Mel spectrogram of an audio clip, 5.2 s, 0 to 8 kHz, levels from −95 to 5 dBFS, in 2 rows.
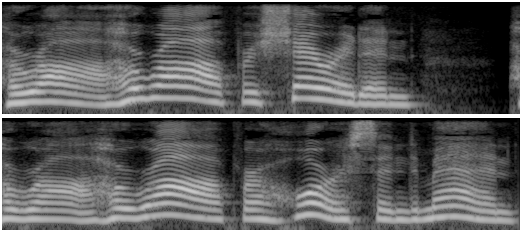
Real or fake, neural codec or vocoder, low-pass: real; none; 7.2 kHz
